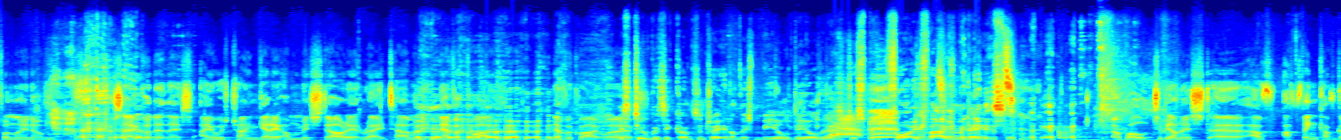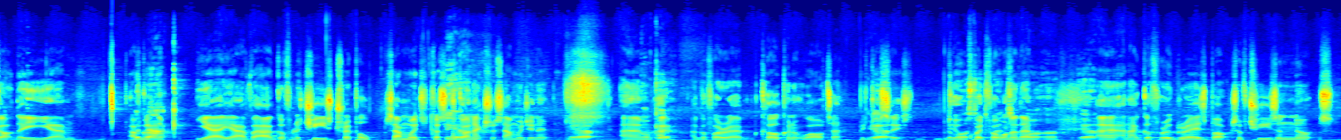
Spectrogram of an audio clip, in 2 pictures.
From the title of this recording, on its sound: Live from store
